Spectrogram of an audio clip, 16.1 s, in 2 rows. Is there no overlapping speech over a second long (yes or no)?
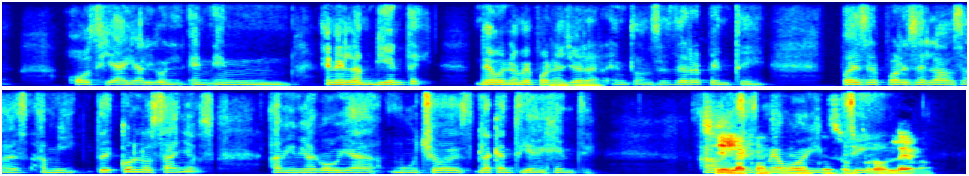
no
